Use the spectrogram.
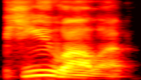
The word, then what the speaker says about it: Puyallup: Oh, it like saying something that's smelly. Puyallup. Pew.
